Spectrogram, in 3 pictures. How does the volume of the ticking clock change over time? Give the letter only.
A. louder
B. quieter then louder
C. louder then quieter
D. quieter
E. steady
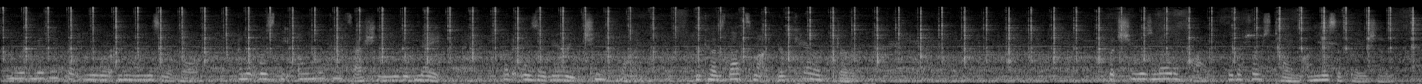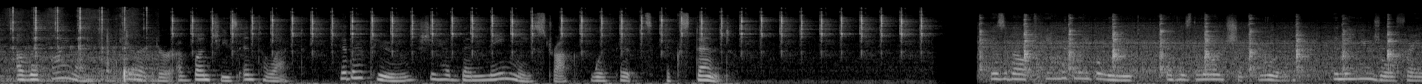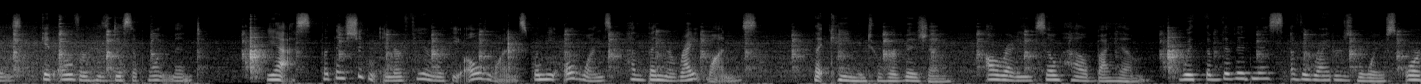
D.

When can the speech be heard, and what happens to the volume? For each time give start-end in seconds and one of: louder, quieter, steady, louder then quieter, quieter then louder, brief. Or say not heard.
0.1-8.8 steady
11.0-21.6 steady
24.1-42.6 steady.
